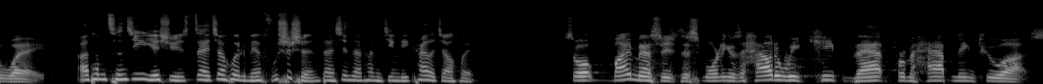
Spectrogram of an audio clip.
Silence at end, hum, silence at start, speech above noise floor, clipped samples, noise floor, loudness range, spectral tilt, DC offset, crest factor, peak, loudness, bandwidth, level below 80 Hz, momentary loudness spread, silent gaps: 0 s; none; 0 s; 45 dB; under 0.1%; -76 dBFS; 4 LU; -5.5 dB/octave; under 0.1%; 18 dB; -14 dBFS; -32 LUFS; 13 kHz; -66 dBFS; 9 LU; none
